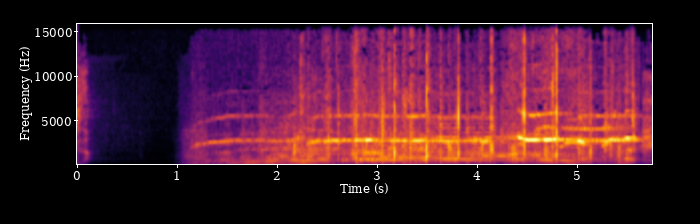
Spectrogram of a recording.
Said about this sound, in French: C'est sous les applaudissements de ses soutiens que le père de la petite fille agressée est sorti du tribunal.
